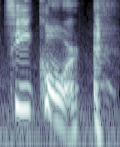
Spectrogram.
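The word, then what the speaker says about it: T'kor: shady or whatever but how is two syllable T core this hard to say t and a core like it's t Dash core how is that hard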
